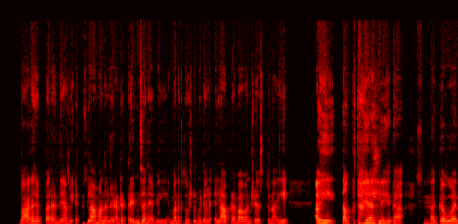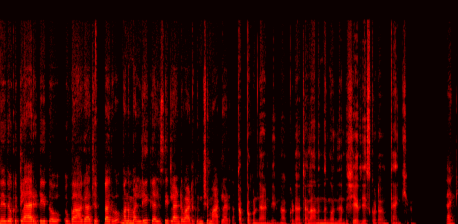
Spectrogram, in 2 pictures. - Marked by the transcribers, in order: other background noise; in English: "సోషల్ మీడియాలో"; giggle; in English: "క్లారిటీతో"; in English: "షేర్"; in English: "థాంక్యూ"; in English: "థాంక్యు"
- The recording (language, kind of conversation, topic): Telugu, podcast, సోషల్ మీడియా ట్రెండ్‌లు మీపై ఎలా ప్రభావం చూపిస్తాయి?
